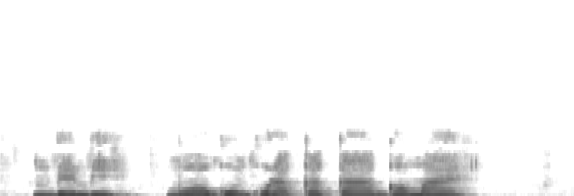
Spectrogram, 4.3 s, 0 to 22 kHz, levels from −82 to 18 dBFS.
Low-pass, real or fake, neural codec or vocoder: 7.2 kHz; real; none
